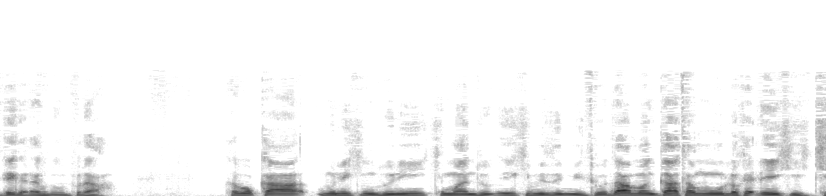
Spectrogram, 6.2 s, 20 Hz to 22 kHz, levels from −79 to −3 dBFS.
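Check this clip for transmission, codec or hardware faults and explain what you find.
There is one codec fault, present throughout the speech. The treble sounds hissy and grainy, consonant attacks are smeared, and nothing is heard above 14.2 kHz. This is likely Vorbis compression at a low setting, consistent with roughly 33 kbps, where coarsely quantised high-frequency detail turns into noise.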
